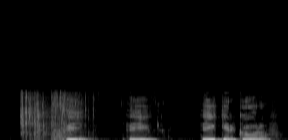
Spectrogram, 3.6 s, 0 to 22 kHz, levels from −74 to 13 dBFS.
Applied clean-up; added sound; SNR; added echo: neural mask model RNNoise.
